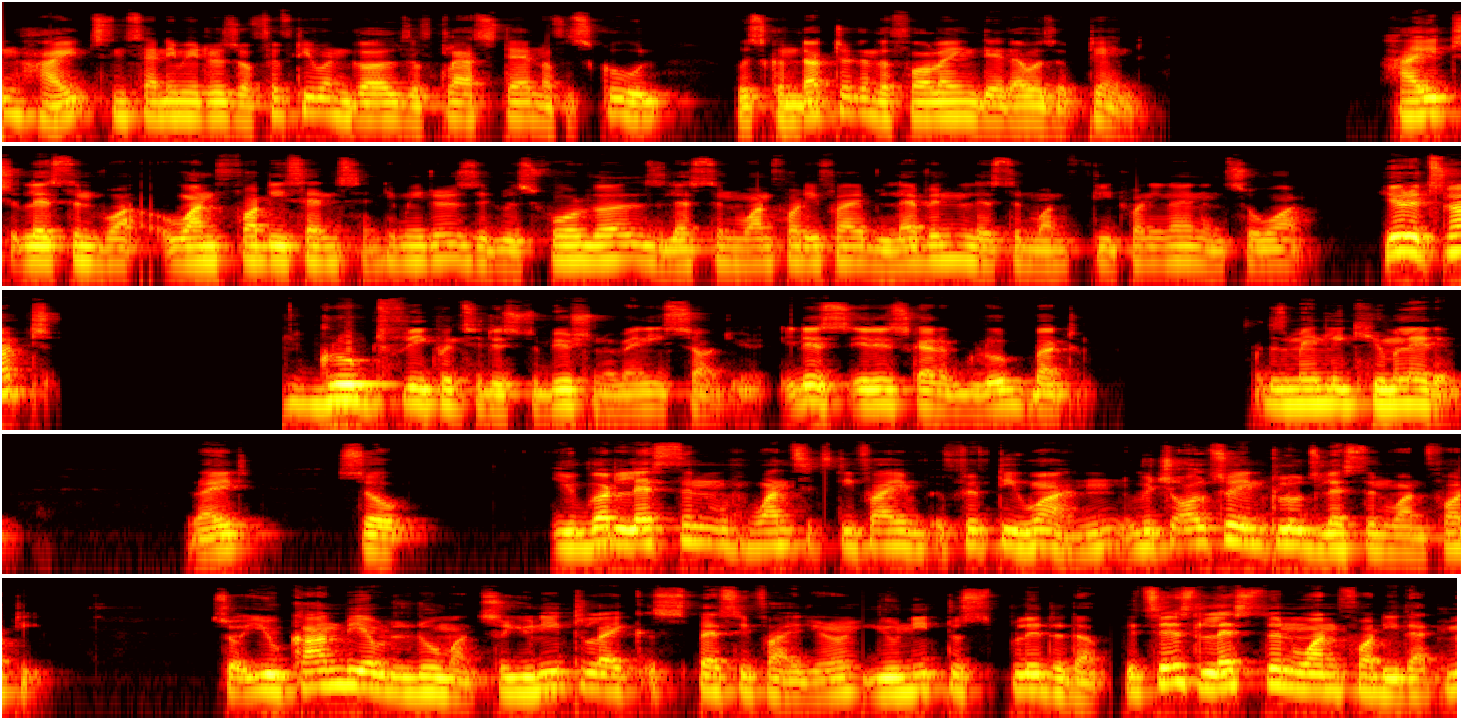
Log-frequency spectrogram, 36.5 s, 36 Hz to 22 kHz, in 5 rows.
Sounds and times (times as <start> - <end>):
Speech synthesizer: 0.0 - 5.7, 7.0 - 14.9, 16.0 - 20.0, 20.9 - 21.9, 22.8 - 23.9, 24.7 - 29.3, 30.2 - 36.4.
